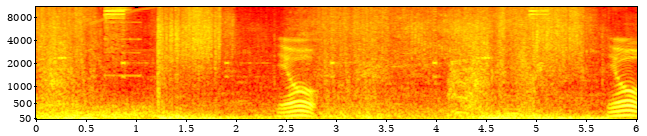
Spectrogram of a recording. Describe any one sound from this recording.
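A heavy energy gun fires with sharp electric blasts.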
